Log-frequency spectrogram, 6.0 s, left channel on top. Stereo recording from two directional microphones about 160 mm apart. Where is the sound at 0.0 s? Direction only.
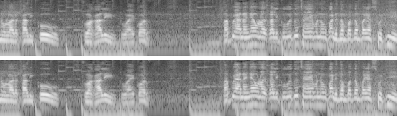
Centre (ahead or behind).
